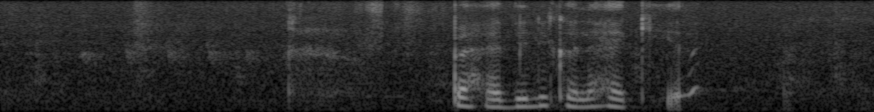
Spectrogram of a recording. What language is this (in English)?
Sinhala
